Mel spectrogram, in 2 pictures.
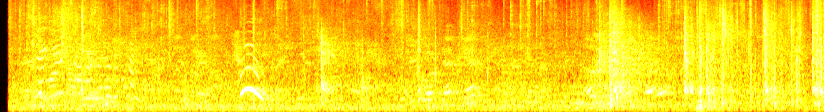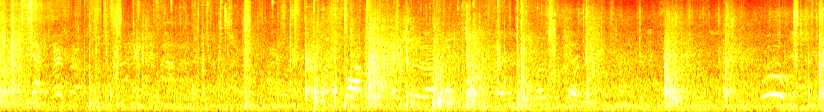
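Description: Weapons clash on wooden shields as armoured fighters spar outdoors.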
